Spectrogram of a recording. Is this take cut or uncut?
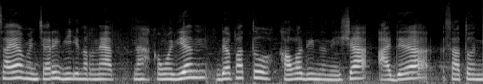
cut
